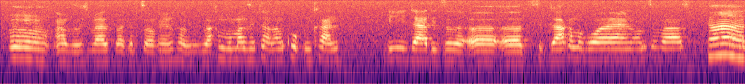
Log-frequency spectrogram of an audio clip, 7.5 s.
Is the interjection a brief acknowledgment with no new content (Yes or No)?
Yes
